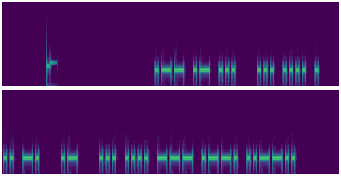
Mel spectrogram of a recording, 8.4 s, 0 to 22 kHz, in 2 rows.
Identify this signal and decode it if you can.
Morse code, heard as a keyed tone, about 32 wpm, 700 Hz. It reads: WAS SHE IN A SHOP?
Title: Sentences from Top 1600 Words 30wpm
